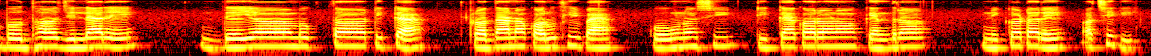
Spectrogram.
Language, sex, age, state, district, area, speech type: Odia, female, 45-60, Odisha, Kendujhar, urban, read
